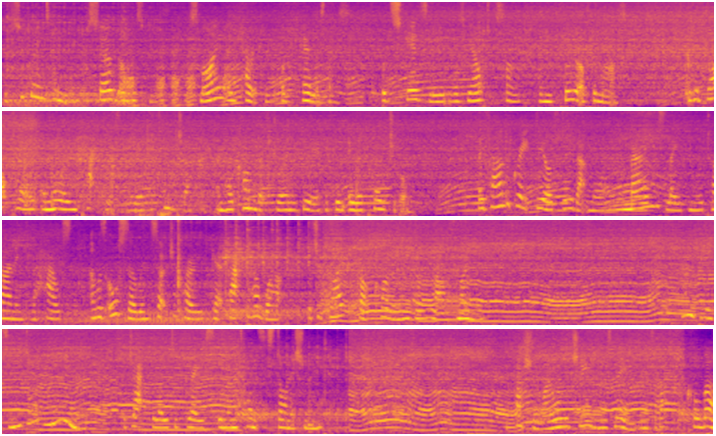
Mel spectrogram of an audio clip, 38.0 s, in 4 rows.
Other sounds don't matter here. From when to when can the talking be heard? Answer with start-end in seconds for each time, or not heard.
0.0-8.3, 9.1-14.9, 15.8-25.6, 28.0-32.8, 35.1-37.9.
